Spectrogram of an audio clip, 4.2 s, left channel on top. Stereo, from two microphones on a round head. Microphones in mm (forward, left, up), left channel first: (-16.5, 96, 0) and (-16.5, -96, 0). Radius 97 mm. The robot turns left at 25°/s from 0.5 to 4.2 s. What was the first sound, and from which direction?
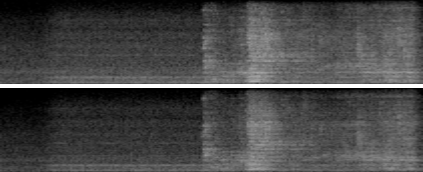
A toilet flushing, 125° right.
